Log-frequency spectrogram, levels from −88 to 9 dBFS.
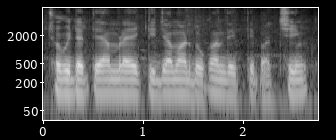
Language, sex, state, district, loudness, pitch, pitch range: Bengali, male, West Bengal, Cooch Behar, -17 LUFS, 115 Hz, 115-120 Hz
